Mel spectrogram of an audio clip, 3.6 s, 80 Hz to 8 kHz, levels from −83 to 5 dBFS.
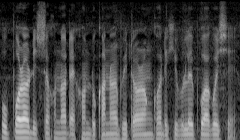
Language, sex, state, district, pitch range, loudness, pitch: Assamese, male, Assam, Hailakandi, 105-115 Hz, -21 LUFS, 105 Hz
